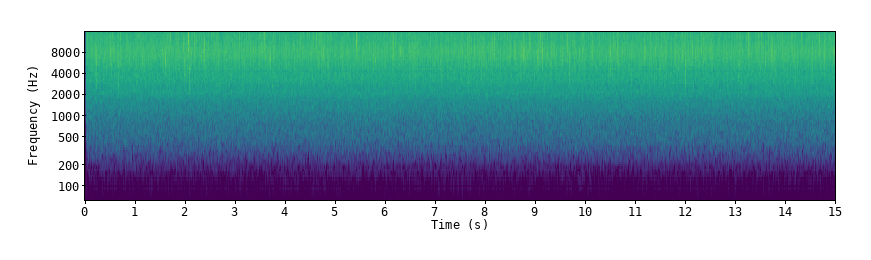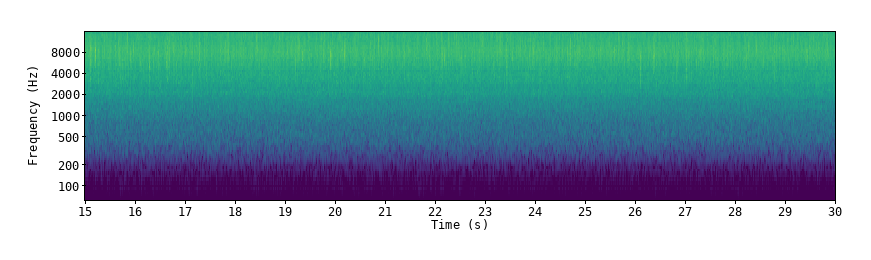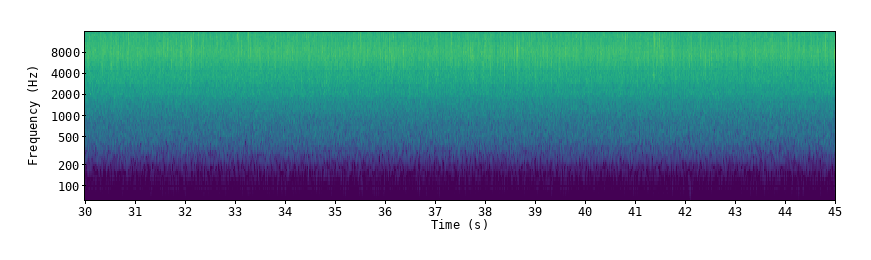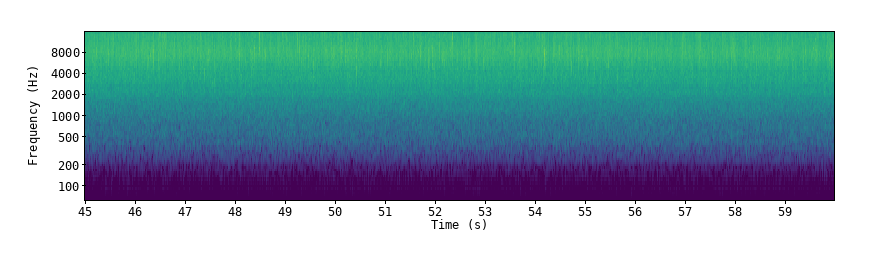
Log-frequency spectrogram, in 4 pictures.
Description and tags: Ambiance - Heavy Rain Loop
This is a minute long loop of various rain sounds layered together to create a large, widely panned heavy rain effect.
